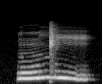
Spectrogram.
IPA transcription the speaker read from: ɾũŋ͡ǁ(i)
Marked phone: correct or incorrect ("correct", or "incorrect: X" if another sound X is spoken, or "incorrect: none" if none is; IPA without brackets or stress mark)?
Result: correct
